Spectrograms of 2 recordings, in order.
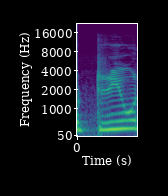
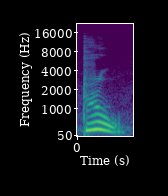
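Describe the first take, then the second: First: ट्रू misread as "tryoo"; wrong yoo pronunciation. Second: ट्रू as "troo", no glide; oo pronunciation. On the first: Teacher warning against a misreading, ट्रू as "tryoo". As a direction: add a y-glide to ट्रू. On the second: Teacher correcting the misreading, ट्रू as "troo". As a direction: say ट्रू short, with plain "oo". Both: Shown as a demonstration. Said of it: "इसको ट्रू नहीं".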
